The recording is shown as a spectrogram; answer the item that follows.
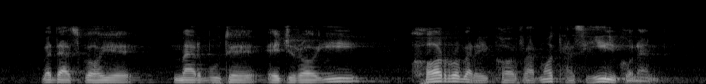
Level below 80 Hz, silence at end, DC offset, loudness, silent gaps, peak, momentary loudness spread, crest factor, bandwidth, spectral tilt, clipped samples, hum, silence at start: -60 dBFS; 0.45 s; under 0.1%; -31 LUFS; none; -12 dBFS; 11 LU; 20 dB; 6.4 kHz; -7 dB/octave; under 0.1%; none; 0.4 s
